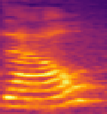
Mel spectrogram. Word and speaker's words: Dal: All right, we're going to start with Dal. Yo, rhymes with pal.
